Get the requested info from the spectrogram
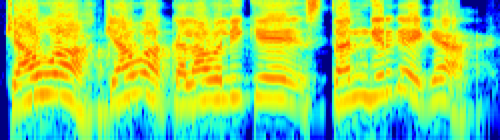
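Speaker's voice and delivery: loud, high mocking tease; teasing. A narrator's reading. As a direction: poke fun at her loudly, grinning. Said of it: "अलग mood में थी". (चिढ़ाते हुए ऊँची आवाज़ में)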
